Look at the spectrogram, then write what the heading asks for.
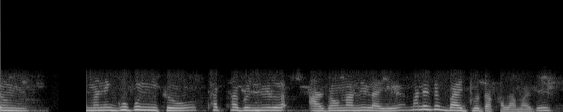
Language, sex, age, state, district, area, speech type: Bodo, female, 18-30, Assam, Baksa, rural, conversation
